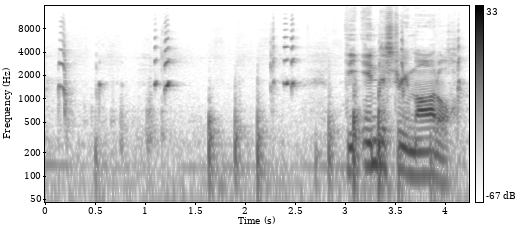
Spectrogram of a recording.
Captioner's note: marker squeaking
